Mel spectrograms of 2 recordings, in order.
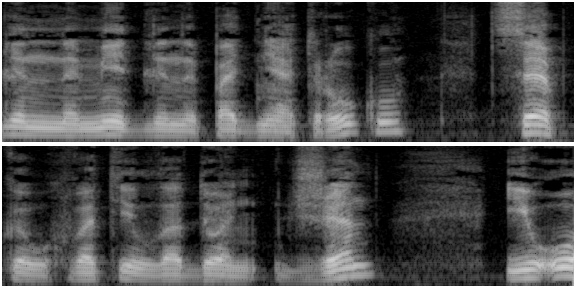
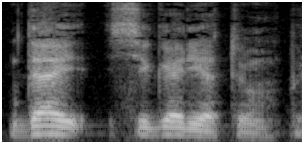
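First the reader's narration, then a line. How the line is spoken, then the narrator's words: Muffled pleading voice. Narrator (Russian): придушенным голосом попросила Джен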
